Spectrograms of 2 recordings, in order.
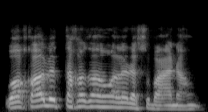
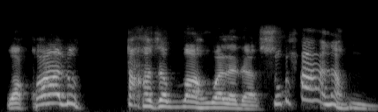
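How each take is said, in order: First: The final word subhanahu gets no special emphasis. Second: The final word subhanahu is strongly emphasized. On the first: The reader does not understand the meaning. The speaker calls it wrong. "Jadi jangan" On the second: Subhanahu is heard as a rebuttal of the claim. The speaker calls it right. "Gitu membacanya"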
